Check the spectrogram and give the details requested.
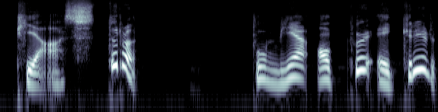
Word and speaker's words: piastre: On peut dire piastre et on connaît une piastre, c'est $1, Ouais. mais on écrit piastre.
